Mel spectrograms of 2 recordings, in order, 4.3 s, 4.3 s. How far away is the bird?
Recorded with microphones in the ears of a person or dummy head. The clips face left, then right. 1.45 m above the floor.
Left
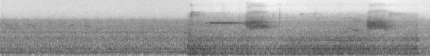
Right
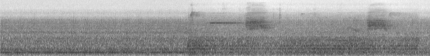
About 2 m.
